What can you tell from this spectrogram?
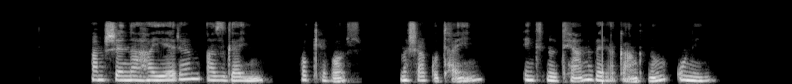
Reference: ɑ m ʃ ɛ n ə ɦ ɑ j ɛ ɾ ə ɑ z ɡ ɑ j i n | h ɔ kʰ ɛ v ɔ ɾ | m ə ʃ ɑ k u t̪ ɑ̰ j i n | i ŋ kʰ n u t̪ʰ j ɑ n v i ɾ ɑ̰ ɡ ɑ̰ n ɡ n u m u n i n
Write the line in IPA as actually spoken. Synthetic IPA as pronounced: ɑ m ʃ ɛ n ɑ ɦ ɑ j ɛ ɾ ə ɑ z ɡ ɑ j i n | h ɔ kʰ ɛ v ɔ ɾ | m ə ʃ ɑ k u t̪ʰ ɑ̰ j i n | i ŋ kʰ n u t̪ʰ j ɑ n v ɛ ɾ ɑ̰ k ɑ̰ ŋ ɡ n u m u n i n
